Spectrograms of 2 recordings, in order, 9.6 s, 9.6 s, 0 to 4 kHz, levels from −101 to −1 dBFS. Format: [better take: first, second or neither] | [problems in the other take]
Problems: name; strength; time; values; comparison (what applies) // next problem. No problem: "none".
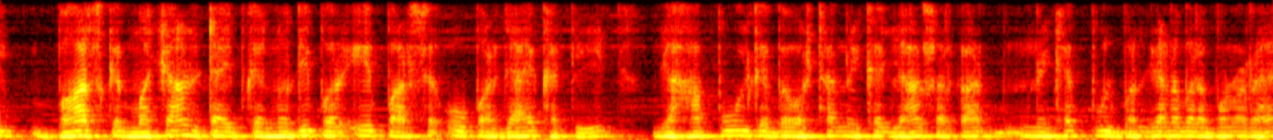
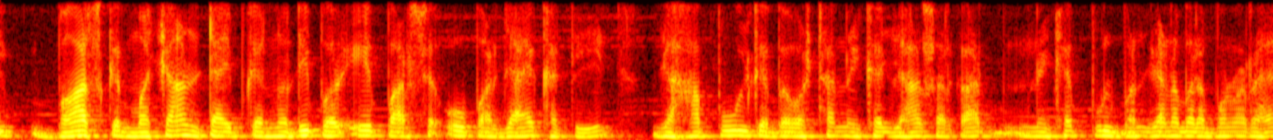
second | room echo; dies away in 0.2 s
